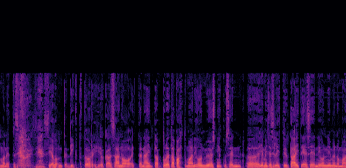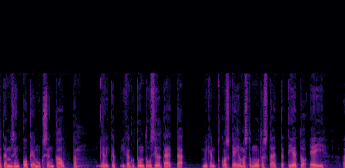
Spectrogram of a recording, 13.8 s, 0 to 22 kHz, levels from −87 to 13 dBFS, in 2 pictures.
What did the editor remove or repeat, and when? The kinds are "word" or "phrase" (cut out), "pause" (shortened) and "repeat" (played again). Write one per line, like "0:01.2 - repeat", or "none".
0:03.1 - word
0:04.9 - pause
0:09.3 - pause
